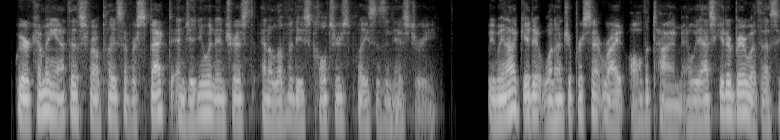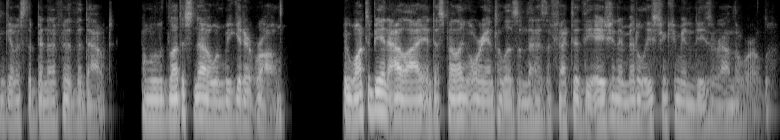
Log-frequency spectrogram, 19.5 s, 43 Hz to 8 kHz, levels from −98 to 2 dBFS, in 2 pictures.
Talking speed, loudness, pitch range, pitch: 255 wpm, -30 LUFS, 90-105 Hz, 100 Hz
